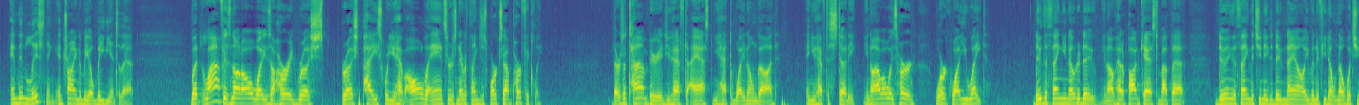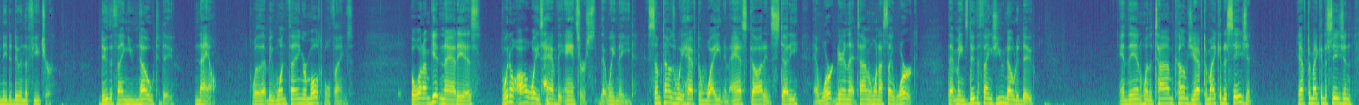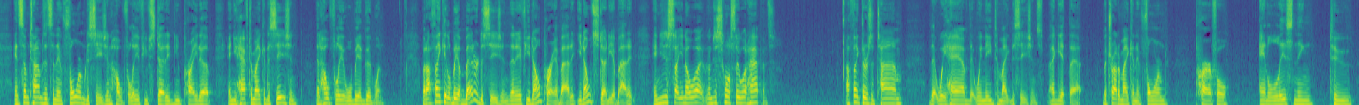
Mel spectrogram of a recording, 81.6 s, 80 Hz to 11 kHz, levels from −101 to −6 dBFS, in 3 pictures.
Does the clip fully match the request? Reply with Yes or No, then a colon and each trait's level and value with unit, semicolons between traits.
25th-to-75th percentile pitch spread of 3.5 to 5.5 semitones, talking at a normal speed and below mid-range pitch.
No: average, 3.1 semitones; average, 195 wpm; low, 130 Hz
